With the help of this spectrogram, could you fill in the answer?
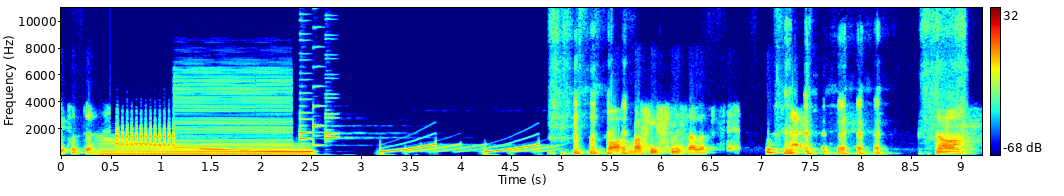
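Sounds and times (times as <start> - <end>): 
speech: 0.0 - 1.4, 5.1 - 9.1
vintage synthesizer thick buzzy sustained chord: 0.3 - 5.1
repeated rising synthesizer pitch-sweep blips with echo: 0.4 - 5.2
laughter: 4.9 - 5.8, 7.1 - 8.3.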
